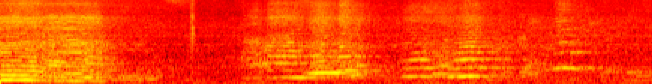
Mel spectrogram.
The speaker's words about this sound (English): So here at Farragut North, the escalators might sound like whales mating or something like that.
